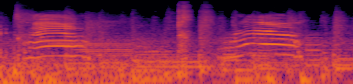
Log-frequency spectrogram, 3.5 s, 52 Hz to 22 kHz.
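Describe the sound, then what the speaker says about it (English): An old pet cat meows twice up close, each call a drawn-out wavering cry with a brief pause between them. "This is what I get for having 2 old cats that I've drug across the country with me."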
